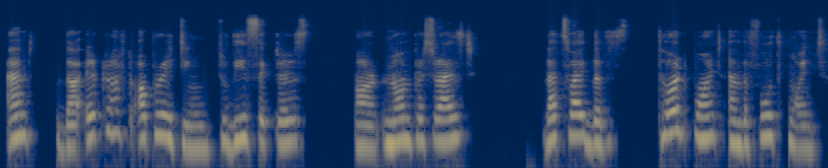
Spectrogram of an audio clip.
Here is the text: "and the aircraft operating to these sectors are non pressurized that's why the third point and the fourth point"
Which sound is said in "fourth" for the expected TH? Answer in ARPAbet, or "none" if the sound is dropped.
T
